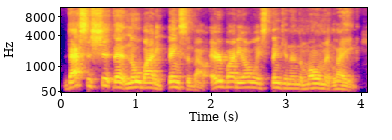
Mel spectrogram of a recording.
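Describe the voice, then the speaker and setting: A man's voice: on the high side, lively intonation, fast talker. A man in his thirties giving blunt opinions in a casual panel chat, often repeating words as he starts a point. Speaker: podcast panelist.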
